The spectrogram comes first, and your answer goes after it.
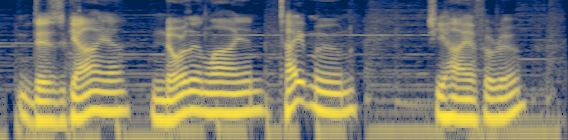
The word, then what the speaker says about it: Chihayafuru: tip Moon chihaya furu chihayafuru that's how they say it because it's part of the you in Kar you you you you read the poem and then you you you put the emphasis on the words and then you go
